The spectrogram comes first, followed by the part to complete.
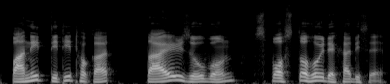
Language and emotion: Assamese, neutral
